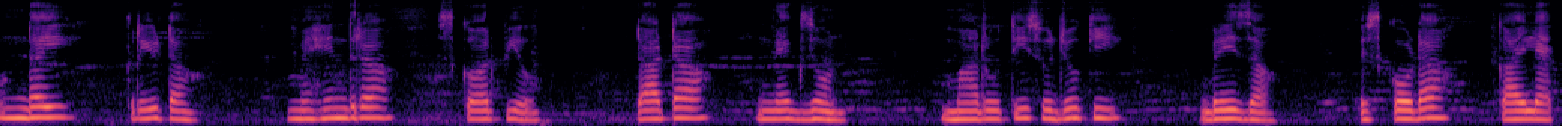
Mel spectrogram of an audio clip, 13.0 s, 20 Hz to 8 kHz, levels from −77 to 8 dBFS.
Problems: background sounds at intervals, low volume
